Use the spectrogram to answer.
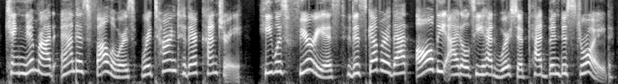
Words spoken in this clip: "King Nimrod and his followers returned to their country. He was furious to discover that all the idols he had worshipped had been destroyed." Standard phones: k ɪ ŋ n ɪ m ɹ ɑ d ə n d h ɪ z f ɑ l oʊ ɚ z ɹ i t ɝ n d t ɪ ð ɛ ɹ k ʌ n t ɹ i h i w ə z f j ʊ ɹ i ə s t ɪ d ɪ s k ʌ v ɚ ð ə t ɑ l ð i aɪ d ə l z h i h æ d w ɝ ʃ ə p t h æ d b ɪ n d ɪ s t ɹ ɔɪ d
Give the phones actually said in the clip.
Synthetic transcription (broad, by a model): k ɪ ŋ n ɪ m ɹ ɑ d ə n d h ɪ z f ɑ l oʊ ɚ z ɹ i t ɝ n t ɪ ð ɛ ɹ k ʌ n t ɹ i h i w ə z f j ʊ ɹ i ə s t ɪ d ɪ s k ʌ v ɚ ð ə t ɑ l ð i aɪ d l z h i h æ d w ɝ ʃ ə p t h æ d b ɪ n d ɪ s t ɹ ɔɪ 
